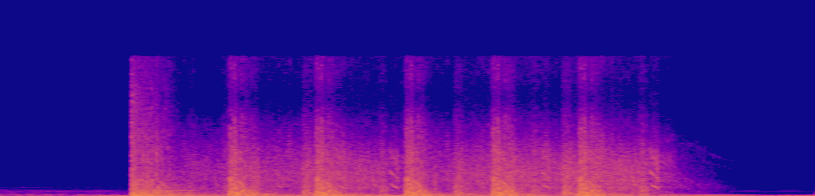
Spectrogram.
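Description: Gunshots fire in quick succession and echo.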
